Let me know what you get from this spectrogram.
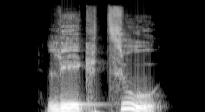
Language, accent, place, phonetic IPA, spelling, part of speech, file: German, Germany, Berlin, [ˌleːk ˈt͡suː], leg zu, verb, De-leg zu.ogg
- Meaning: 1. singular imperative of zulegen 2. first-person singular present of zulegen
